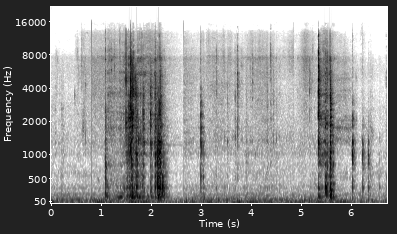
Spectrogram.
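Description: Clicks, scrapes and light taps of lead came and glass being pressed and worked into a wooden jig by hand and with a small tool. There are two busier clusters, about a second in and again past five seconds.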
